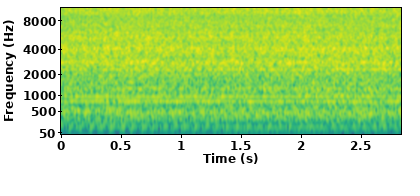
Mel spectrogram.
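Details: VW Routan (Chrysler Town and Country) 3.6L van with a hard or no start when cold, fuel pressure gauge fitted, now started: steady, even idle hum with no stumbling or dying; normal idle.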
